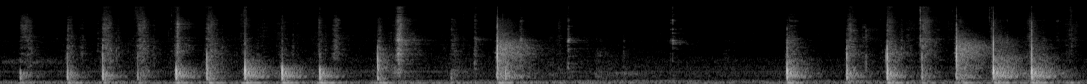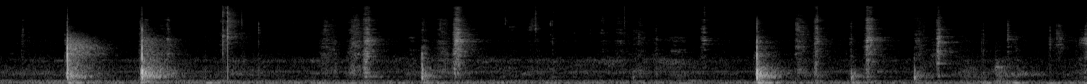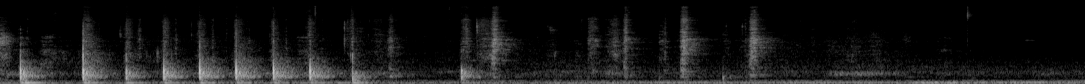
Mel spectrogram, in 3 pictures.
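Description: Cleaver mincing soaked shiitake mushrooms on a cutting board: runs of quick knocks of the blade on the board, about four a second, broken by short pauses.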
